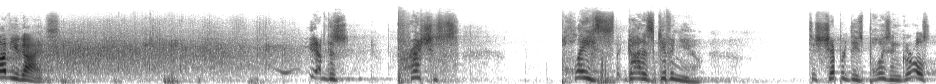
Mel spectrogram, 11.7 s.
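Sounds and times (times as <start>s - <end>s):
crowd applause: 0.0s - 3.9s
speech: 0.1s - 0.9s, 3.9s - 4.4s, 5.0s - 5.8s, 7.2s - 8.8s, 10.1s - 11.6s.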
